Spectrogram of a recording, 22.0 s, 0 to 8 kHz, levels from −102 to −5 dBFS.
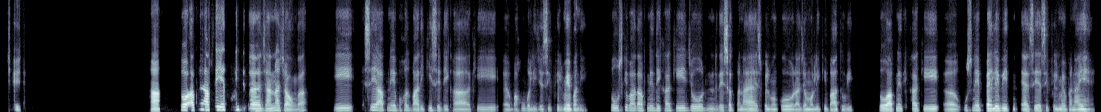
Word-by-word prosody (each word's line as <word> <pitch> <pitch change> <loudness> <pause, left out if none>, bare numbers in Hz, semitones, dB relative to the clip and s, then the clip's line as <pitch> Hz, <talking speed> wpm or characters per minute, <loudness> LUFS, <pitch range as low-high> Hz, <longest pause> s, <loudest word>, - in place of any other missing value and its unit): जी। 100 - -7 2.6
हाँ। 125 -1 +11 0.4
तो 185 - +10
अब 175 -1 +11
मैं 210 - +2
आपसे 190 +2 +5
ये 195 0 +9
चीज़ 190 -6 -6
अ, 140 0 +7
जानना 135 +6 +2
चाहूँगा 95 -9 0
कि 155 +1 -6 0.2
इसे 185 0 -2
आपने 165 -3 -1
बहुत 155 +2 -10
बारीकी 115 +9 -5
से 145 -3 -7
देखा 110 0 -10 0.3
कि 115 0 -11
अ, 110 -1 -9
बाहुबली 120 +2 -10
जैसी 110 0 -8
फ़िल्में 115 +6 +1
बनी। 100 -7 -7 0.5
तो 160 -1 -3
उसके 155 +3 -6
बाद 155 0 -4
आपने 150 +1 -3
देखा 145 +2 -6
कि 155 +1 -4
जो 140 0 -3
निर्देशक 125 +2 -5
बनाया 125 +3 -2
इस 120 - -9
फ़िल्मों 110 -1 -5
को, 115 0 -4
राजमौली 110 0 -5
की 125 - -11
बात 100 0 -4
हुई। 110 +6 -10 0.6
तो 130 - +2
आपने 130 +2 +6
देखा 130 0 -6
कि 130 0 -1
अ, - - -10 0.3
उसने 160 +1 -4
पहले 145 -2 +5
भी 140 -1 +1 0.3
ऐसी-ऐसी 120 +1 -3
फ़िल्में 115 0 -3
बनाई 105 +2 0
हैं 110 +2 -2
130 Hz, 140 wpm, -23 LUFS, 115-150 Hz, 2.6 s, हाँ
